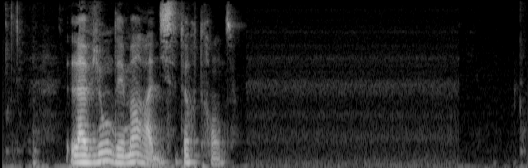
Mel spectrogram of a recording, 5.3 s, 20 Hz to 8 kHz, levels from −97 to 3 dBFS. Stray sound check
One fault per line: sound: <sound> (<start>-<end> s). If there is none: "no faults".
no faults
